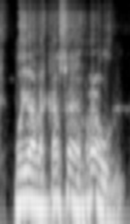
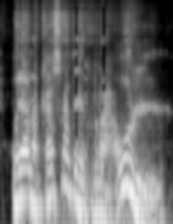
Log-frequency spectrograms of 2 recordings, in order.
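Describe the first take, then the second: First: "Raúl" as one syllable, stress on A; fuse the vowels in "Raúl"; wrong diphthong. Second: "Raúl" as two syllables, ra-ÚL; correct hiatus. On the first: Teacher giving the wrong example sentence, fused "Raúl". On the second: Teacher correcting the example sentence, two-syllable "Raúl". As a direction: stress a separate Ú in "Raúl". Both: Shown as a demonstration.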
